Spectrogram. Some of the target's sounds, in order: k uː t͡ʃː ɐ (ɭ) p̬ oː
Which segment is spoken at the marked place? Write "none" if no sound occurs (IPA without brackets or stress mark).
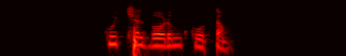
l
